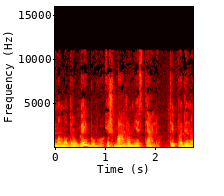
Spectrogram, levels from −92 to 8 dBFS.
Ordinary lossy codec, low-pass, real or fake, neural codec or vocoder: MP3, 48 kbps; 14.4 kHz; real; none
